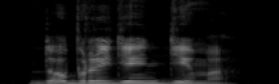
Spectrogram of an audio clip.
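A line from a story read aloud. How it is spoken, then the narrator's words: Loud reply. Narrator (Russian): ответила также громко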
